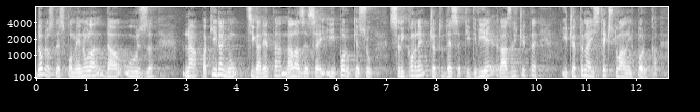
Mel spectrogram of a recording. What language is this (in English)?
Croatian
